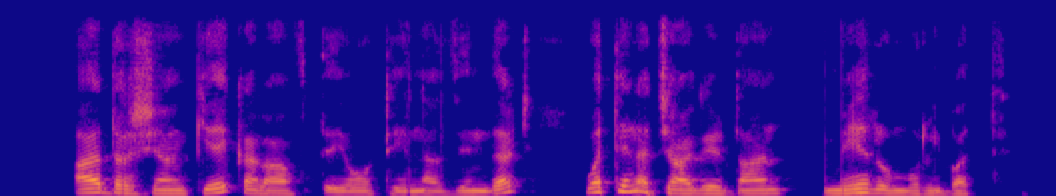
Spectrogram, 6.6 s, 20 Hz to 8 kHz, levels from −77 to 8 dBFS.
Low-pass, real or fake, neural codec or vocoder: 7.2 kHz; fake; codec, 16 kHz, 4 kbps, X-Codec, WavLM features, trained on Multilingual LibriSpeech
